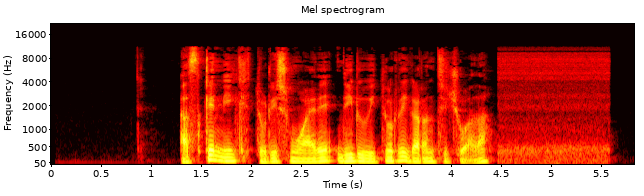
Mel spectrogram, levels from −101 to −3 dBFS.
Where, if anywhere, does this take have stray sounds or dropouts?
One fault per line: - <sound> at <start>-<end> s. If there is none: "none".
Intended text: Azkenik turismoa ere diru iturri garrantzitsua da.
none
